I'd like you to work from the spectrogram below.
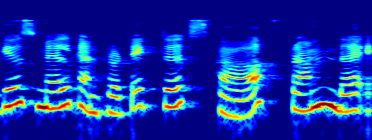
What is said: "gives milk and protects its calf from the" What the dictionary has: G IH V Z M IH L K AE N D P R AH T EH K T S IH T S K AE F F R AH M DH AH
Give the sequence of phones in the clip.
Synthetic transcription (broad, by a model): G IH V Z M IH L K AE N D P R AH T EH K T IH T S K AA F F R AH M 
